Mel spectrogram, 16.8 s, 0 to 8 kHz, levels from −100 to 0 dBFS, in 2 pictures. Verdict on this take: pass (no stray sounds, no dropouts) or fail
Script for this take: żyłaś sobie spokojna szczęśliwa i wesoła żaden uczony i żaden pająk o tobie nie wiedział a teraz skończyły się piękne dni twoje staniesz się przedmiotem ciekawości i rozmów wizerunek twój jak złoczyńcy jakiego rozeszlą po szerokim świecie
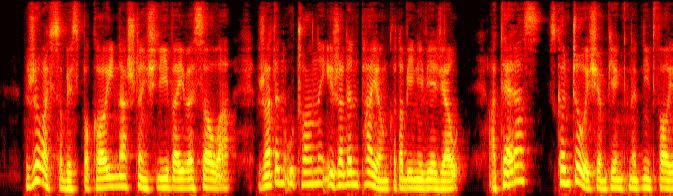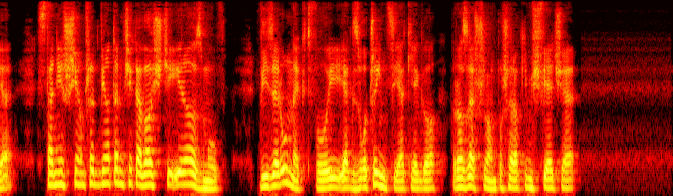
pass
